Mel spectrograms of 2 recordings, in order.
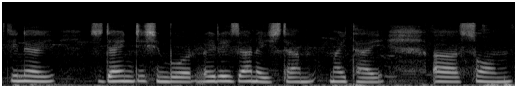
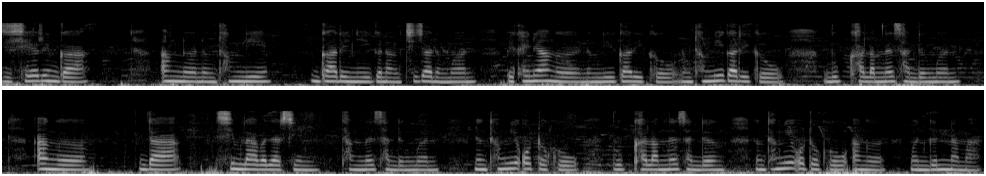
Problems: low volume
